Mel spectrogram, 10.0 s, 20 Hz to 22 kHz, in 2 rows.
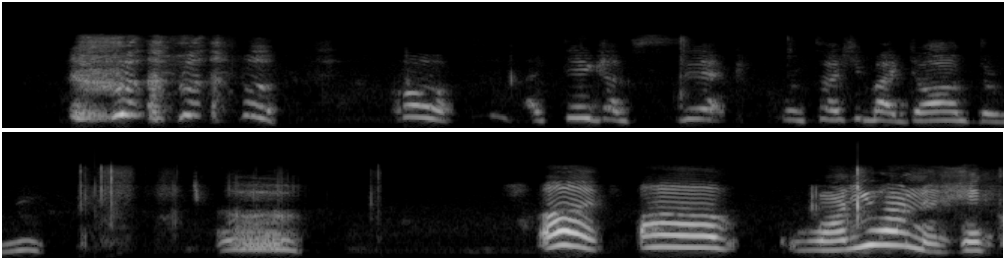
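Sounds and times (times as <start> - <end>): person coughing: 0.4 - 1.4.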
